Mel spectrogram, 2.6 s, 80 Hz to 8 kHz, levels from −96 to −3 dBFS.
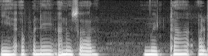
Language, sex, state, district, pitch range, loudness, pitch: Hindi, male, Uttar Pradesh, Muzaffarnagar, 180-195 Hz, -11 LUFS, 185 Hz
